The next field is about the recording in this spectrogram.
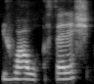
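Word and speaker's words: João Félix: Or if you want me to pronounce it in the Portuguese way, I think it's João Felix.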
